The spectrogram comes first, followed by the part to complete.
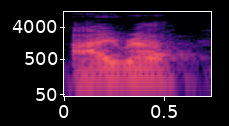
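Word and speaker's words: Éire: several different ways uh One Way say it's traditionally pronounced as Ira it's EI e IR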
